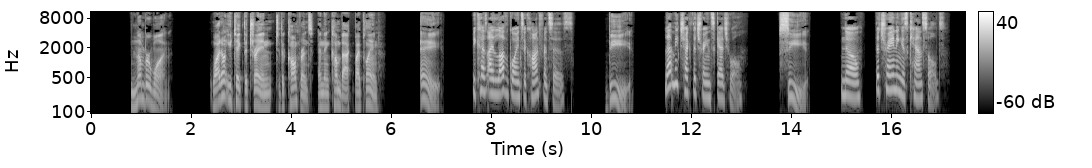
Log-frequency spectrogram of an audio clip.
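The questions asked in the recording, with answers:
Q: Why don't you take the train to the conference and then come back by plane?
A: B: Let me check the train schedule.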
